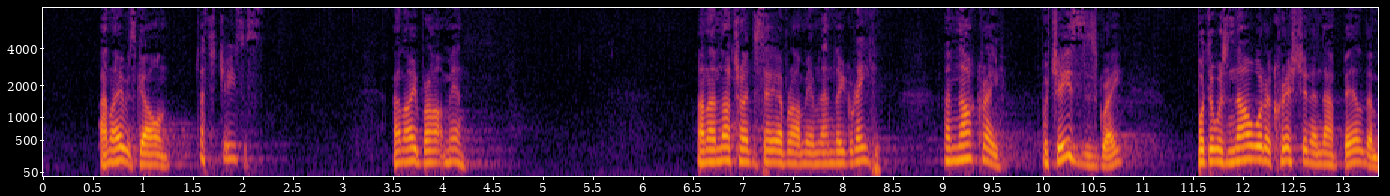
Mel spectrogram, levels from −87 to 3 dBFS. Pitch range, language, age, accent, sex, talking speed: 110-160 Hz, English, 50-69, British, male, 180 wpm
